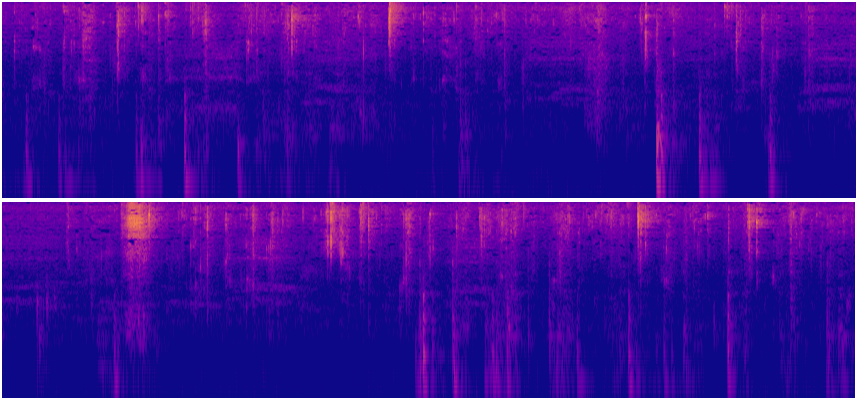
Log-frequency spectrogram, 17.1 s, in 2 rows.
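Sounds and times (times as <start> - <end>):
person chewing rice: 0.0 - 17.0
wet lip smacks and clicks: 10.0 - 12.7.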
